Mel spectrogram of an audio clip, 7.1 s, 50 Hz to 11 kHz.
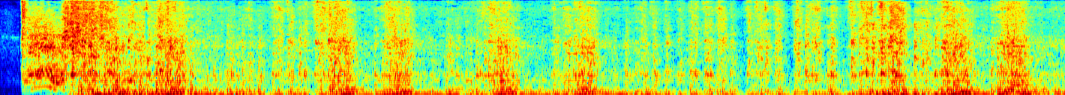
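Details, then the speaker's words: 1987 S10, stock SBC 305 V8 with thumper cam, ticking since a hard top-speed run: light rhythmic tapping over the rumble that follows engine speed. Owner suspects a collapsed lifter or wiped cam. Rocker found loose; lifter later found caved in, cam looked fine. "I believe it you collapse a looper collapsed the lifter or white glue on my cam hoping it's just a lifter though"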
